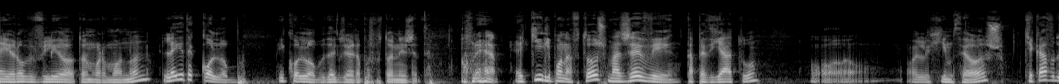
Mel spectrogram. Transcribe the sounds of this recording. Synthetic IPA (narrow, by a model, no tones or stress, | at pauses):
ieɾo̞vivlio̞t̪o̞nmo̞ɾmo̞no̞nle̞ʝe̞t̪e̞ko̞lobiko̞lo̞bðeɡze̞ɾopo̞spu̥t̪o̞nize̞t̪e̞̥oɾe̞ɐe̞cilipo̞nɐft̪o̞zmɐze̞vit̪ɐpe̞ðʝɐt̪u | o̰ | eloçimθe̞o̞sce̞kɐfod̪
